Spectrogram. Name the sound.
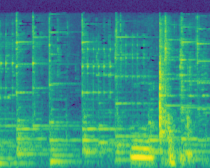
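glasses clinking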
